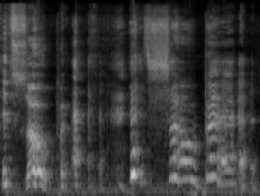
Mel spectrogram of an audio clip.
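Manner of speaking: high, drawn-out laughing wail; helpless with laughter. Real, not acted. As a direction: stretch it out while cracking up.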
